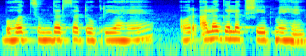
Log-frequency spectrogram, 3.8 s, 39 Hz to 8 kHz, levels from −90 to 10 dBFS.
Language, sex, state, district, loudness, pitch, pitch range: Hindi, female, Punjab, Pathankot, -16 LUFS, 185 Hz, 180-195 Hz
